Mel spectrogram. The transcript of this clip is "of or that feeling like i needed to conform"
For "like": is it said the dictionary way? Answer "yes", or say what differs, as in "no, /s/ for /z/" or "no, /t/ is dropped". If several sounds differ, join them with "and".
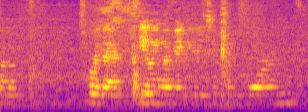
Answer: no, /k/ is dropped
